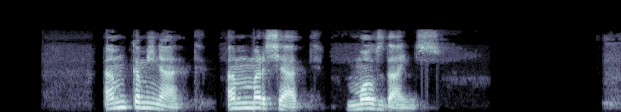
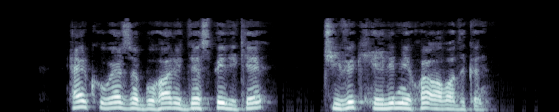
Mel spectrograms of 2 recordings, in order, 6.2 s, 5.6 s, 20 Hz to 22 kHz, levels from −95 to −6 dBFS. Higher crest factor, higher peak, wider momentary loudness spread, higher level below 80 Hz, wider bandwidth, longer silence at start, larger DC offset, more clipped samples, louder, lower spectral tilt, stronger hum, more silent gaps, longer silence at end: about the same, 18 dB vs 16 dB; about the same, -2 dBFS vs -2 dBFS; first, 12 LU vs 9 LU; about the same, -60 dBFS vs -58 dBFS; second, 7.6 kHz vs 11 kHz; first, 1.05 s vs 0.7 s; neither; neither; about the same, -17 LUFS vs -16 LUFS; second, -4.5 dB/octave vs -7.5 dB/octave; neither; first, 4.91-5.95 s vs 2.77-2.82 s, 3.13-3.20 s; second, 0.05 s vs 0.75 s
